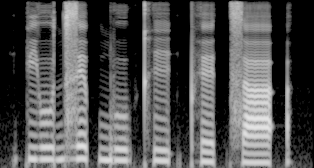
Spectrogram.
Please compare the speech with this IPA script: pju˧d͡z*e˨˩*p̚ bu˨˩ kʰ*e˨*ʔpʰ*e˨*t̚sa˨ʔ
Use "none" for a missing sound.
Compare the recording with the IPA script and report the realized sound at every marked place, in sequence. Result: e˦, i˨, e˨

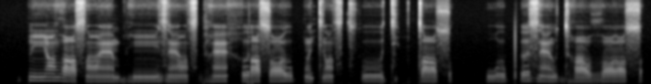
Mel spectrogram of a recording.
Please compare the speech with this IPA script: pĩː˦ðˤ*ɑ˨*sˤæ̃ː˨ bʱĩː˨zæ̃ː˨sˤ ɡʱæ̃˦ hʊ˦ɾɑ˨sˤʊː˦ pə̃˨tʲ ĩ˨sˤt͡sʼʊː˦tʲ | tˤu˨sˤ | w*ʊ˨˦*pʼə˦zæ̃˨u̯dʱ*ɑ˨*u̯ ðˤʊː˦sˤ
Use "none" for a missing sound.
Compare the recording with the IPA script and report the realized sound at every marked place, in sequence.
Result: ɑ˨, ʊ˨, ɑ˨

